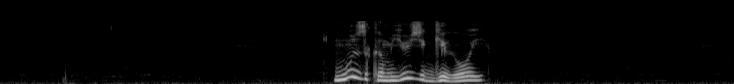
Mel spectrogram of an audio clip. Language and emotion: Russian, neutral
